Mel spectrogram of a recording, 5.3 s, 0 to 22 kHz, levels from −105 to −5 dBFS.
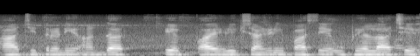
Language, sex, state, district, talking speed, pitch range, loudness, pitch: Gujarati, male, Gujarat, Gandhinagar, 115 wpm, 130-140 Hz, -19 LUFS, 135 Hz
